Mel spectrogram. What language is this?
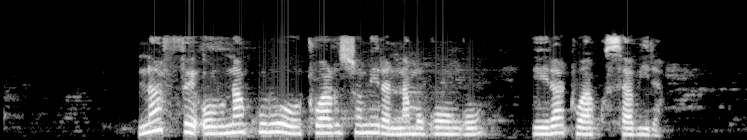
Ganda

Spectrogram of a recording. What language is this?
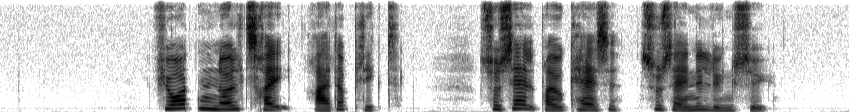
Danish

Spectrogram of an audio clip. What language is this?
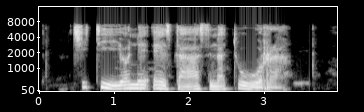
Esperanto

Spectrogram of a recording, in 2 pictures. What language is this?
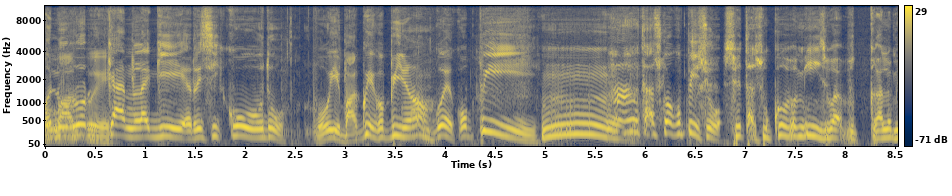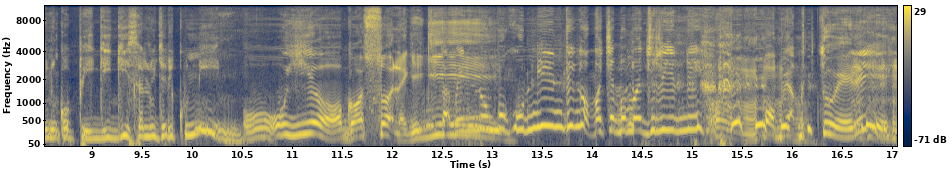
Malay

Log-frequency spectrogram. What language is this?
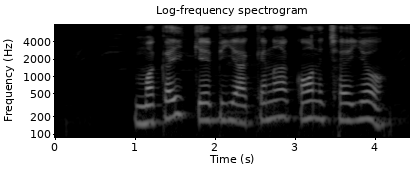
Maithili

